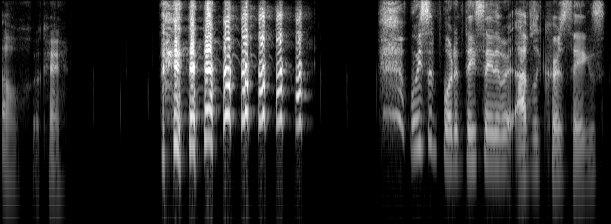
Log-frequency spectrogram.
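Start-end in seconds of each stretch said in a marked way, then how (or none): 0.0-0.6 boring streamer. Retold or imitated. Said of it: "what he's talking about is like".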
